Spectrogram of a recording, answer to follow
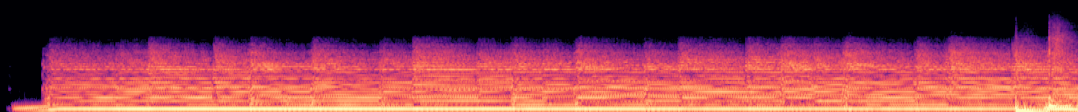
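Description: Background music led by distorted electric guitar, starting about a third of a second in on a long held low note and growing louder just before the end.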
